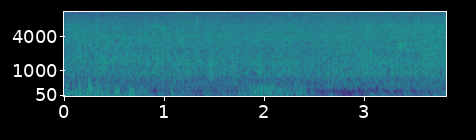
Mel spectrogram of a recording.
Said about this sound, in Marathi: एकदम जोरात वारा सुटलाय पाऊस पण एवढा पडतोय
